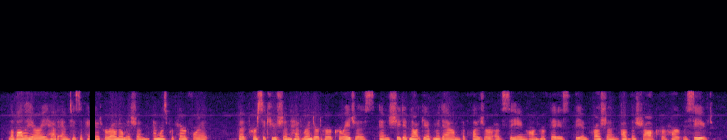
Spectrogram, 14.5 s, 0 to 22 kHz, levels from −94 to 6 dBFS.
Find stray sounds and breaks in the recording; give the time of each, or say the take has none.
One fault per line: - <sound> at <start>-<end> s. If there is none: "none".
- dropout at 1.8-1.9 s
